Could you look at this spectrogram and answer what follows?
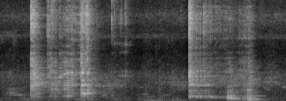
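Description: Metal lid set onto a cooking pan while making yogurt pattal, two pairs of clanking metallic knocks close by, with a quiet pause between them.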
